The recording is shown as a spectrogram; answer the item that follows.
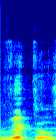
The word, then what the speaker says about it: victuals: Never heard the word victuals, eh, Speedy? Swing out here on the trail. Doesn't look like it, but it rhymes with little.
